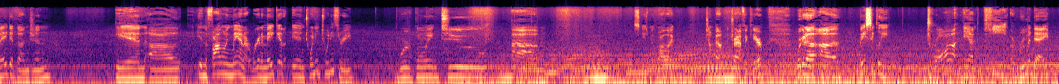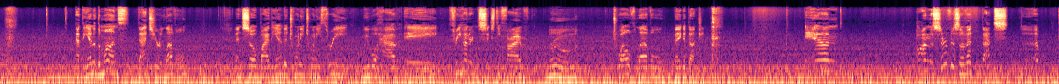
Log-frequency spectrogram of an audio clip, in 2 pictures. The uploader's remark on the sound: In a "commute episode", with the expected audio quality (or lack-thereof).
